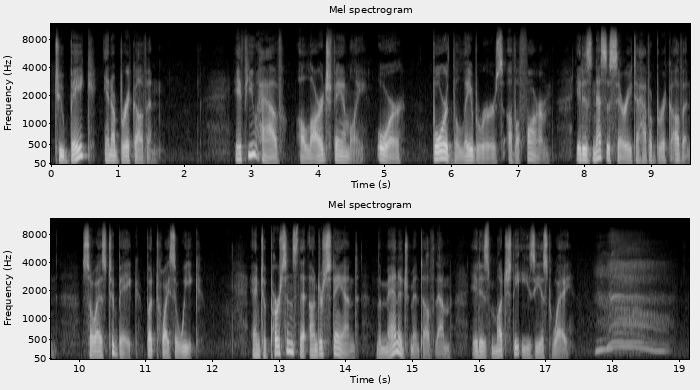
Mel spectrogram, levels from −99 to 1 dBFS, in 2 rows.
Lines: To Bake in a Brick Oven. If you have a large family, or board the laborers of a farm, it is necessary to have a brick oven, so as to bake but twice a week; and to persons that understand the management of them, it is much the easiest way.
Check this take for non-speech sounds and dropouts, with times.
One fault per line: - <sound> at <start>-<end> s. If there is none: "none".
- breath at 17.7-19.0 s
